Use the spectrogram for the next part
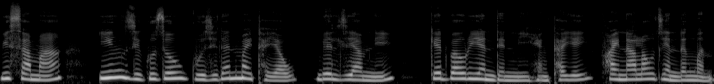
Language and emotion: Bodo, neutral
